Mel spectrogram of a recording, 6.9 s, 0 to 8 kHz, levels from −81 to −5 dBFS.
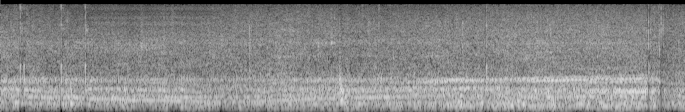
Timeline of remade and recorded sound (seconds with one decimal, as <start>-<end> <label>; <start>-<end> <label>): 0.0-0.9 recorded; 0.9-2.2 remade; 2.2-6.9 recorded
